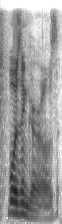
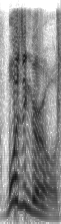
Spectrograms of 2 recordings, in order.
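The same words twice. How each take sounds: First: Said in the usual way. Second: Loud, high, emphatic greeting; excited emphasis. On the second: Shown as a demonstration. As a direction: call it out with energy. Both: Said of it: "boys and girls out there".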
